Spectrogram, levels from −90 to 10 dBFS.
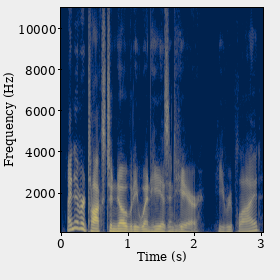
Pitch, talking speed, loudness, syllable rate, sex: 135 Hz, 215 wpm, -20 LUFS, 5.8 syllables/s, male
